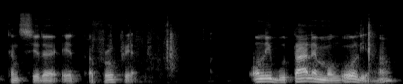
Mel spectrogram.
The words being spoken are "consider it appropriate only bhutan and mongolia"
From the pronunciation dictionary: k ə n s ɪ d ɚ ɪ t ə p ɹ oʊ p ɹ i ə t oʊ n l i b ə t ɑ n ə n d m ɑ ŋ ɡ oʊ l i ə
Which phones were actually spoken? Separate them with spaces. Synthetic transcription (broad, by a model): k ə n s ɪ d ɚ ɪ t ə p ɹ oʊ p ɹ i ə t oʊ n l i b ə t ɑ n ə n m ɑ ŋ ɡ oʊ l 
